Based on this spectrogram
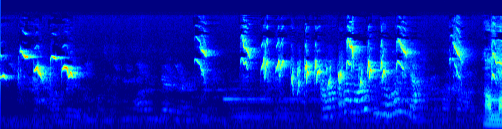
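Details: Greater green leafbird singing in the ngentrok style: clear rising whistles at the start, a pause with a low steady tone, then a dense, fast medley of slurred chirps and whistles, ending in a loud harsh burst.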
